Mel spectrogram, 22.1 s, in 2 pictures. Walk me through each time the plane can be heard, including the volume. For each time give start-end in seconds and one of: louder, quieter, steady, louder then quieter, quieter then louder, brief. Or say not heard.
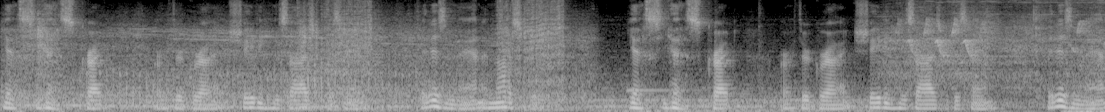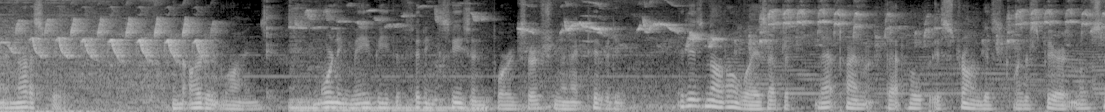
0.0-22.0 quieter.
